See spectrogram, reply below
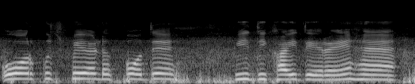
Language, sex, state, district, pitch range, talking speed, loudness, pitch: Hindi, male, Uttar Pradesh, Shamli, 230-255 Hz, 130 wpm, -17 LUFS, 240 Hz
